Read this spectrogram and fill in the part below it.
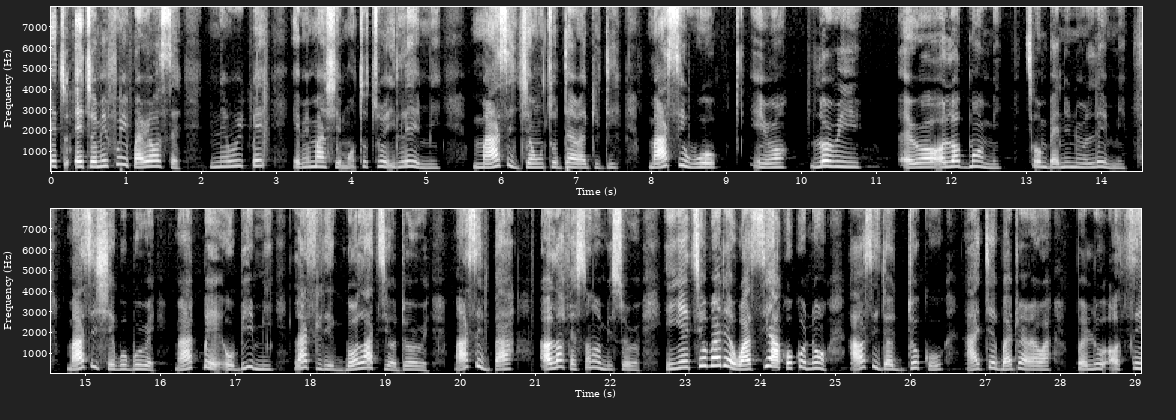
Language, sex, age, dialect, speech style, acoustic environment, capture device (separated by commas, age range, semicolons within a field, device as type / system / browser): Yoruba, female, 25-34, Nigeria - Ibadan, relaxed; focused, nature; appliances; silence, mobile / macOS / Safari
